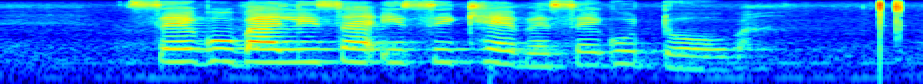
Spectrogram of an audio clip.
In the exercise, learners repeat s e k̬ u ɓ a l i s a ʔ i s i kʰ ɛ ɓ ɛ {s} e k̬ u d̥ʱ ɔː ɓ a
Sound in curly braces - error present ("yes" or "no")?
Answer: no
